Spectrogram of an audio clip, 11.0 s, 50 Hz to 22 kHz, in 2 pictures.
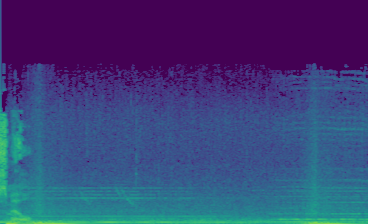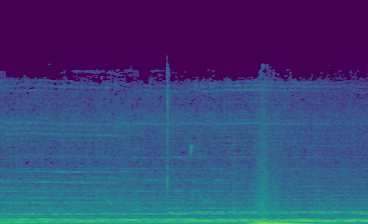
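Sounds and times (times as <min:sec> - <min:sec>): faint low rumble: 0:00.0 - 0:02.4, 0:04.5 - 0:06.4
low drone music: 0:00.0 - 0:11.0.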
